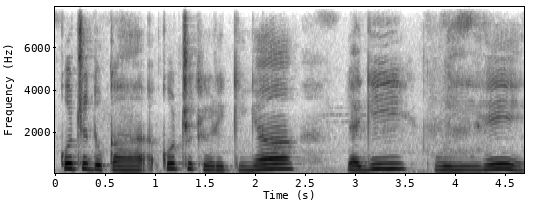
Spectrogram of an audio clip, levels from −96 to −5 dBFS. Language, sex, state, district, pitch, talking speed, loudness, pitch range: Hindi, female, Madhya Pradesh, Bhopal, 225 Hz, 90 wpm, -18 LUFS, 195-255 Hz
